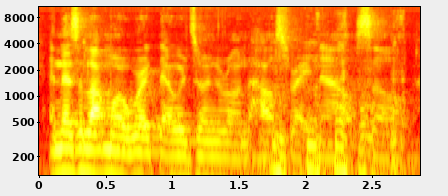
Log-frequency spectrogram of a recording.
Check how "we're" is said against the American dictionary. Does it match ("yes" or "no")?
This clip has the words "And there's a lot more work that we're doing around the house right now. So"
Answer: yes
